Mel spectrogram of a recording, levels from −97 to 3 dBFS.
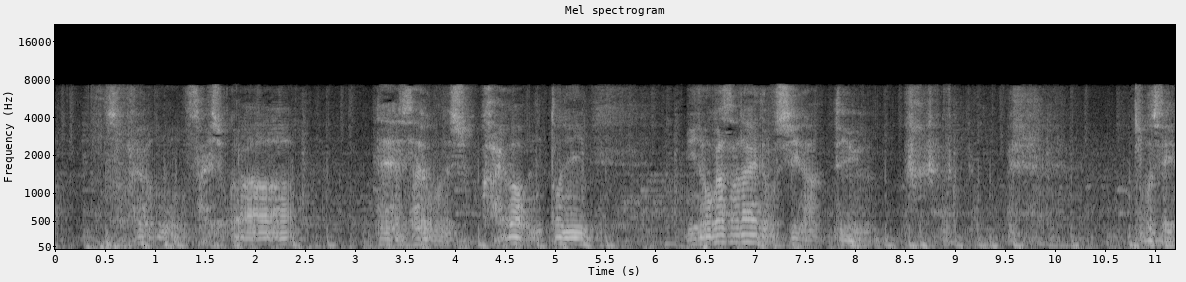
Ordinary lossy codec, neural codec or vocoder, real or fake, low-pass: AAC, 32 kbps; vocoder, 22.05 kHz, 80 mel bands, Vocos; fake; 7.2 kHz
